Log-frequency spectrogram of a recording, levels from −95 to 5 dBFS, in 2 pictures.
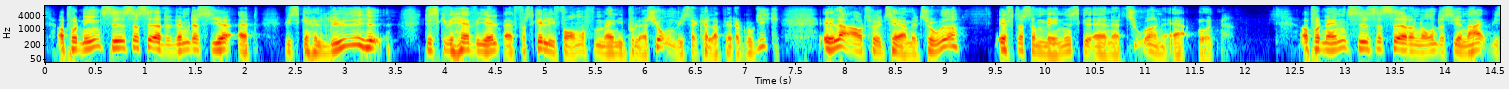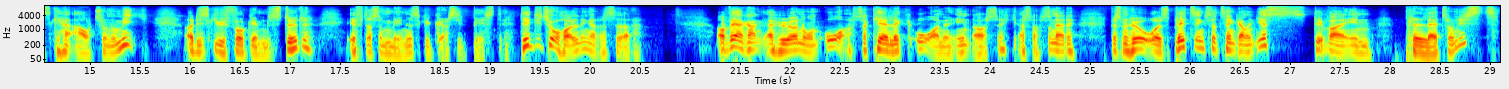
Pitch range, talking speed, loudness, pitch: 105-145 Hz, 225 wpm, -18 LUFS, 125 Hz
